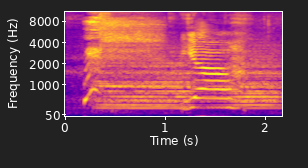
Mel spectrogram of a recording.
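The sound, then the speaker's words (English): A passing train in the Midwest sounds its horn in one loud, sustained, multi-toned blast that starts abruptly and holds for about two seconds. “That's the train. On. Sorry about the train. We live in the Midwest.”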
